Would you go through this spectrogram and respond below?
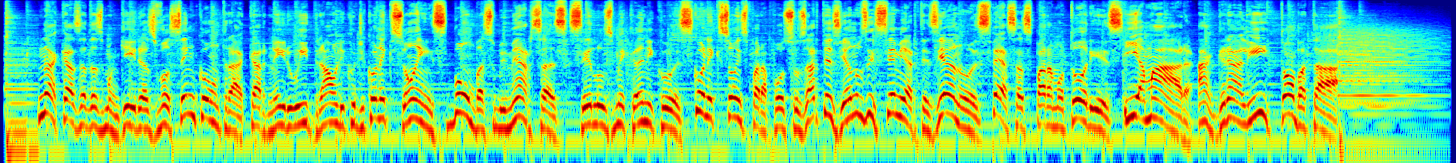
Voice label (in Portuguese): VOZ IMPACTO GRAVE vinheta spot chamada comercia; para loja de mangueira mangueiras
